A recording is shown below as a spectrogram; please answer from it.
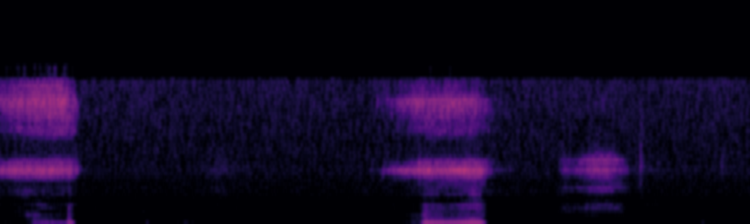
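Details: Chichifo the pug asleep and snoring in a small room, one faint wheezy snore tail at the start, then a single strong, low rattling snore near the middle, soft breaths around it.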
